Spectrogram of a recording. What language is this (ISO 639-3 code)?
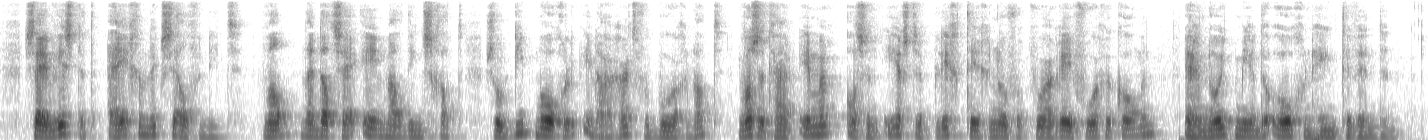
nld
